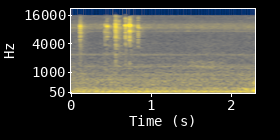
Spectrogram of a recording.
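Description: A handful of small, sharp plastic clicks in the first second from a flip-up clip-on sunglass lens being handled and clipped onto a pair of metal-frame prescription glasses.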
